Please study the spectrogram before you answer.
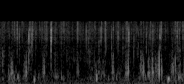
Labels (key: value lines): label: biophony, sea urchins (Echinidae)
recorder: SoundTrap 600 or HydroMoth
